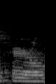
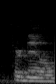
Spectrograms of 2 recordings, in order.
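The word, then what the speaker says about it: Fresnel: And they had to take it apart, polish the fereral lens for nail lens is the right way to say it, and then reassemble it, fuel it, and then hoist it back up.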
